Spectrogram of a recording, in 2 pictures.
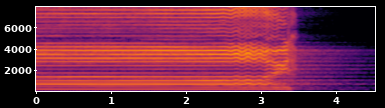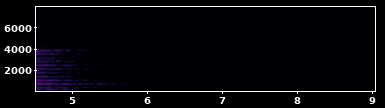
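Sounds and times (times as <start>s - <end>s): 
lead vocal in SSAA choir: 0.0s - 4.7s.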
